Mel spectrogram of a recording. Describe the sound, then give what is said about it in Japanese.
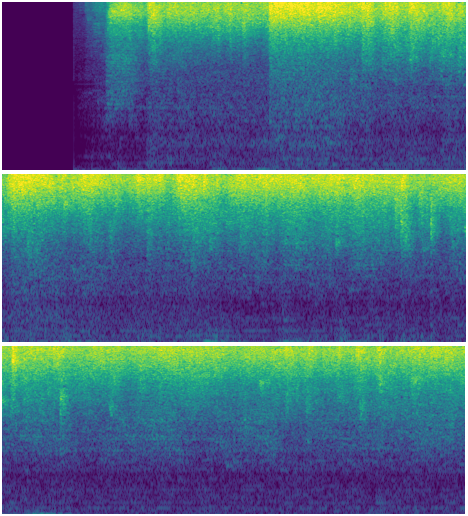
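Running water from a tap wets someone's hair for washing. After a moment of quiet the stream starts abruptly and continues as a steady, even hissing splash to the end. “洗ってあげるから貸して。頭濡らすから。”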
